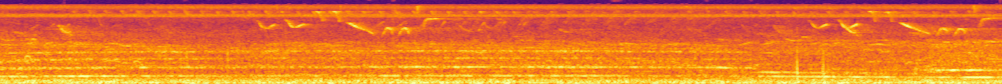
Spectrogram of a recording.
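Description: Outdoor dawn ambience: a small songbird gives a short phrase of quick, high up-and-down chirps twice, about three seconds in and again near the end, over a steady low hum and a constant thin high whine.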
